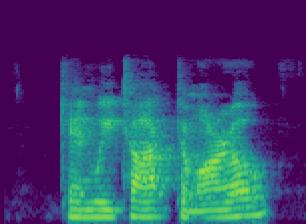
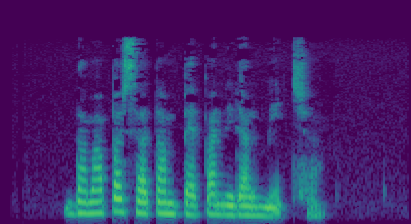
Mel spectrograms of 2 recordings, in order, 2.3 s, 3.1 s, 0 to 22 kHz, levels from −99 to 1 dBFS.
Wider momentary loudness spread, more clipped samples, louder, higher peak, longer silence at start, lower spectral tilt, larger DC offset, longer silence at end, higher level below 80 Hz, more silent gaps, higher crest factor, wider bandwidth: second, 7 LU vs 14 LU; neither; first, -17 LUFS vs -28 LUFS; first, -2 dBFS vs -12 dBFS; about the same, 0.45 s vs 0.5 s; first, -8 dB/octave vs -5.5 dB/octave; neither; second, 0.3 s vs 0.7 s; first, -58 dBFS vs -80 dBFS; neither; about the same, 18 dB vs 18 dB; second, 7.4 kHz vs 11.5 kHz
